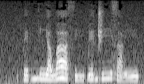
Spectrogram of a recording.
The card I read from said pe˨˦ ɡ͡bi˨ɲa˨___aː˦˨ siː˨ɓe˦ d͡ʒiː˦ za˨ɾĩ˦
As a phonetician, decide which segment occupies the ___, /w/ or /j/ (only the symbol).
w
